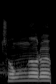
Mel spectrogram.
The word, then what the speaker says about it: 종로: 그래서 종로를 발음 나는 대로 종하고 뭐야? NO. 왜냐면 표기에는 로가 적혀 있지만 발음은 비음화가 일어나니까 그대로 종로.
